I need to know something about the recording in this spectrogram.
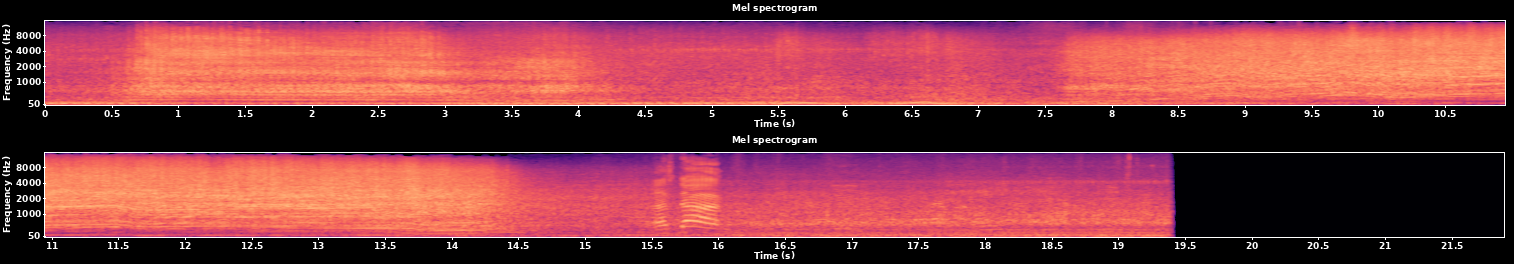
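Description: Drag racing car engines: a loud engine running at the start line, then a car launching and accelerating hard down the strip, its engine note rising and falling repeatedly before dying away. A brief rising-and-falling whine comes near the end.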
